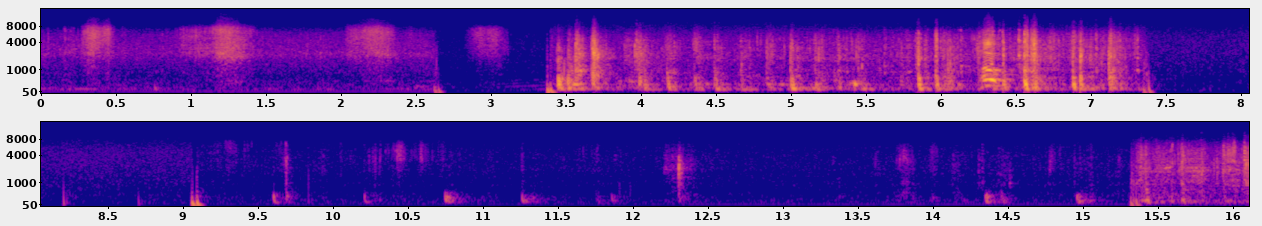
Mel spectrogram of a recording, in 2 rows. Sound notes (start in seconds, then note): 3.4 horse approaching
